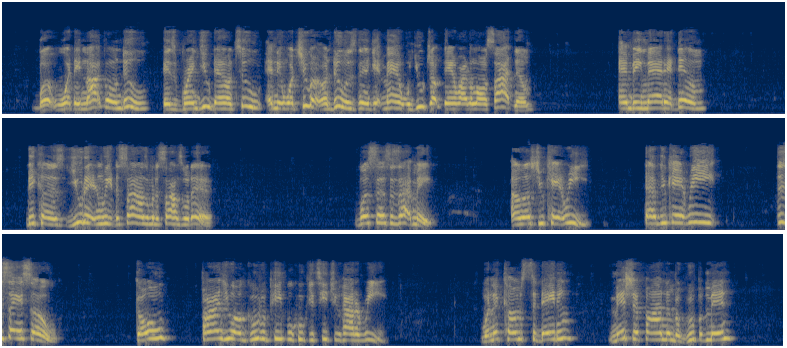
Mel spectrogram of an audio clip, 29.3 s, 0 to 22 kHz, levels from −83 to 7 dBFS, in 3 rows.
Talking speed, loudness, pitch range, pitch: 180 wpm, -14 LUFS, 215-270 Hz, 245 Hz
